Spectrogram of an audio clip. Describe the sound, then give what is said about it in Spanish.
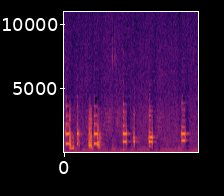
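Telephone keypad dialing tones come as several short, clear electronic beeps of differing pitch, spaced unevenly with brief gaps between them. “se escucha como si estuvieran tipeando un teléfono, ¿puede ser?”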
